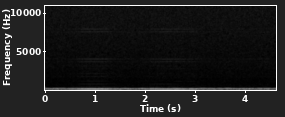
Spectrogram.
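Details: Whale sounds with two long, low moans, steady at first and then gliding gently lower, set against a continuous muffled underwater-like rumble.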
